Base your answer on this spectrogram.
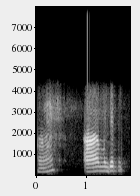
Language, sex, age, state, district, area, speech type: Sindhi, female, 45-60, Gujarat, Kutch, urban, conversation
